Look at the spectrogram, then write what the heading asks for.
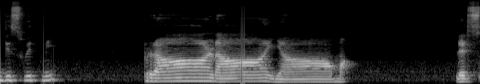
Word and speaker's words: pranayama: Pranayama. Let's pronounce it together first. Pranayama.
